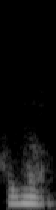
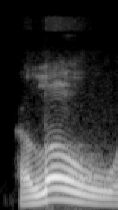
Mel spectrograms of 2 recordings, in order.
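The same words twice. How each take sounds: First: HELLO barely audible, very softly; whispered hello. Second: HELLO called out firmly, somewhat louder; the peak hello, a half-held yell; mild demo yell. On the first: Leading an echo exercise, whispered hello. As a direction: start with the faintest hello. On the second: Crescendo of an echo exercise, mild yell of hello. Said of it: "until you finally just yell". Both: Shown as a demonstration.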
